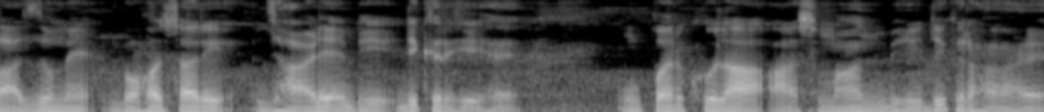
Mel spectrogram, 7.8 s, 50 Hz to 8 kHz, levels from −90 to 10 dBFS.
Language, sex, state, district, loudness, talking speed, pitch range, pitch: Hindi, male, Chandigarh, Chandigarh, -20 LUFS, 120 wpm, 90-105 Hz, 95 Hz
